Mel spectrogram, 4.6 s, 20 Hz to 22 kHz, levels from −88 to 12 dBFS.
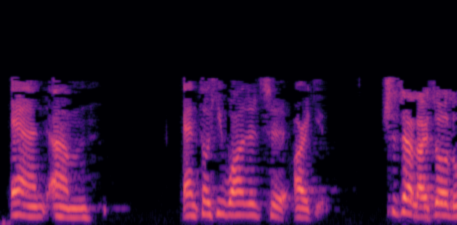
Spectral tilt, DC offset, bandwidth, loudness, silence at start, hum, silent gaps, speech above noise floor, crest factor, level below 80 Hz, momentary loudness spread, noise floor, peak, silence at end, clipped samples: -5.5 dB/octave; under 0.1%; 5.4 kHz; -22 LUFS; 0.1 s; none; none; 54 dB; 18 dB; -64 dBFS; 12 LU; -76 dBFS; -4 dBFS; 0 s; under 0.1%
